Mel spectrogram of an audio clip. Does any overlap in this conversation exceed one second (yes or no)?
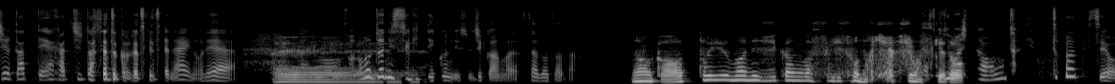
yes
